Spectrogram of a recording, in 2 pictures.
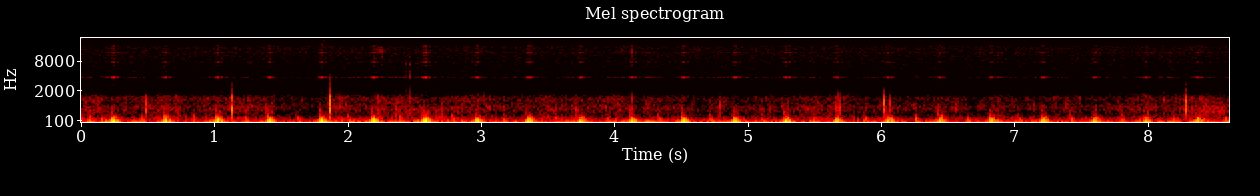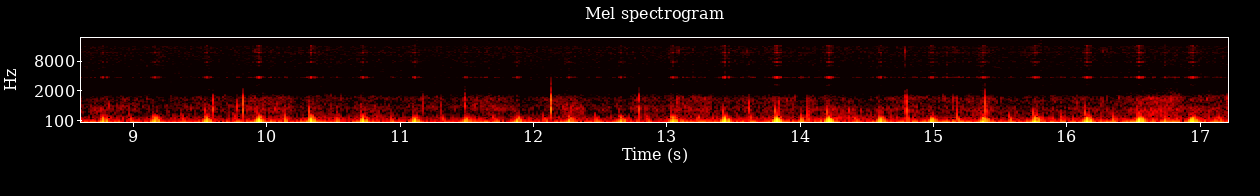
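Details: Male heart sound with rapid, regular low thumps at about 150 beats a minute after trying to raise the heart rate (it rose less than expected): fast heart sounds, tachycardia.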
